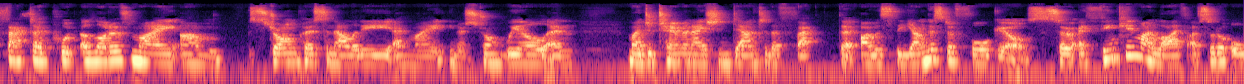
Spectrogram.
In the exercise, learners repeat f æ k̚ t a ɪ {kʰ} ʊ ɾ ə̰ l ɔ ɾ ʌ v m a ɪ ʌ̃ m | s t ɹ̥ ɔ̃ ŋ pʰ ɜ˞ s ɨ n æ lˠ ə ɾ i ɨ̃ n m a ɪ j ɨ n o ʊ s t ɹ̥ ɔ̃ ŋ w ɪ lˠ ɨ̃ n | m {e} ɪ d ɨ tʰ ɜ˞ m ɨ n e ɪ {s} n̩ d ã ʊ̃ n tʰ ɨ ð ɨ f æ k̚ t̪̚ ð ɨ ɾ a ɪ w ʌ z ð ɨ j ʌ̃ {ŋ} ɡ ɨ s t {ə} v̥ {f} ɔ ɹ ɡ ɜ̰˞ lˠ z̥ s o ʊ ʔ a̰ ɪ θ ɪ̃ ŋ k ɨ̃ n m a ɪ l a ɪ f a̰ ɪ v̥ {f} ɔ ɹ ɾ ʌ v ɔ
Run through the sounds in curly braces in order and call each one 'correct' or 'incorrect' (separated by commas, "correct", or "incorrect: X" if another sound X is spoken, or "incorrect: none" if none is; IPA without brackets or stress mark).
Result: incorrect: pʰ, incorrect: a, incorrect: ʃ, correct, incorrect: ʌ, correct, incorrect: s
